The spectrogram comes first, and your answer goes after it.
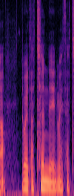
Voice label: "tynnu", Welsh

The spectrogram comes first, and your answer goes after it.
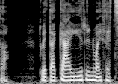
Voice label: "gair", Welsh

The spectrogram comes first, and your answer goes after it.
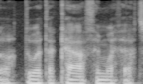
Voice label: "cath", Welsh

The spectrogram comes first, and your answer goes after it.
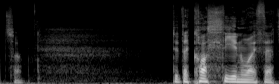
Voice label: "colli", Welsh

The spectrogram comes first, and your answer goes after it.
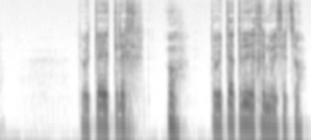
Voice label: "drych", Welsh

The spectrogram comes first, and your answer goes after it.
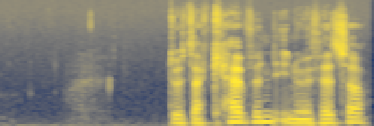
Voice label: "cefn", Welsh

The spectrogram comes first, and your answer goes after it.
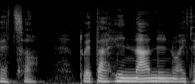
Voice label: "hunan", Welsh

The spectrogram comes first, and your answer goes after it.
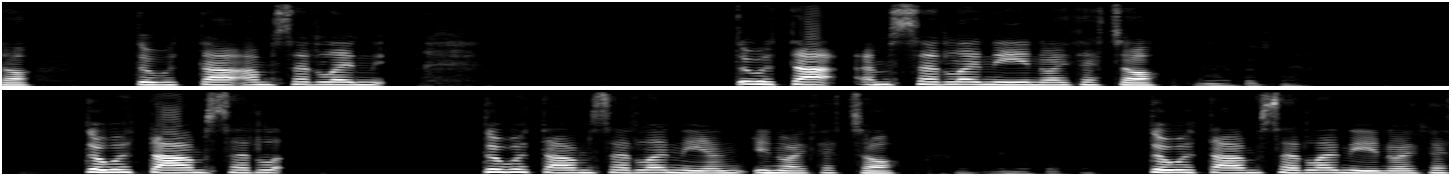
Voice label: "amserlenni", Welsh

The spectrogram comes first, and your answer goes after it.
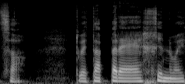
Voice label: "brech", Welsh

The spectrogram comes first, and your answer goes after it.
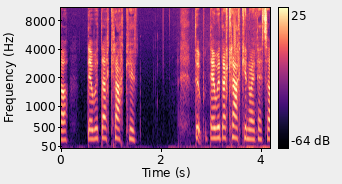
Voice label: "crac", Welsh

